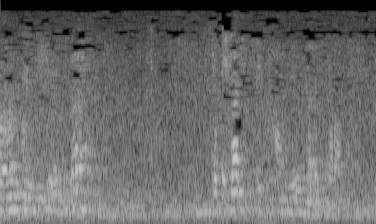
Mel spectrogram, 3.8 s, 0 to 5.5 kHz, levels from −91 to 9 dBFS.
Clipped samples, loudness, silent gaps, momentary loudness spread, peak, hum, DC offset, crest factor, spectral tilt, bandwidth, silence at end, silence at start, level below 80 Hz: under 0.1%; -23 LUFS; none; 10 LU; -4 dBFS; none; 0.3%; 18 dB; -10 dB/octave; 5 kHz; 0 s; 0 s; -44 dBFS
